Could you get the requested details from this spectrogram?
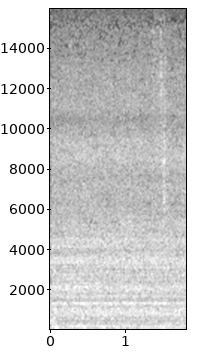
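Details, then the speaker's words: Warco WM250V three-phase lathe first run after rewiring: steady, even whooshing hum, no knocks or speed changes; noise is the mains cooling fan behind the motor blowing air across it, running normally. "so a lot of that noise you can use there's a fan of the mains pad found behind this motor and it's blowing the cool air across it"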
